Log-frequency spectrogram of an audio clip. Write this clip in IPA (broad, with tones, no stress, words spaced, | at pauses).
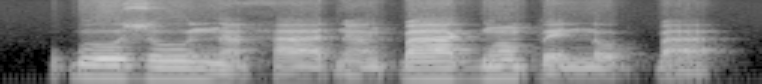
ɓoː˦zoː˧nã˨haː˨ ɗã˨k͡paː˦ ɡ͡bɔ̃˦pɛ˨nɔ˨ k͡pa˨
